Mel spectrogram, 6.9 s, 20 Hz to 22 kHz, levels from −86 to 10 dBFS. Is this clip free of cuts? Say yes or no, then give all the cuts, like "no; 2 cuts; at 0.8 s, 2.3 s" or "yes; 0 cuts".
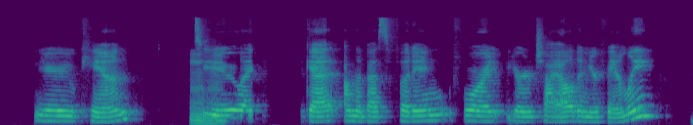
yes; 0 cuts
